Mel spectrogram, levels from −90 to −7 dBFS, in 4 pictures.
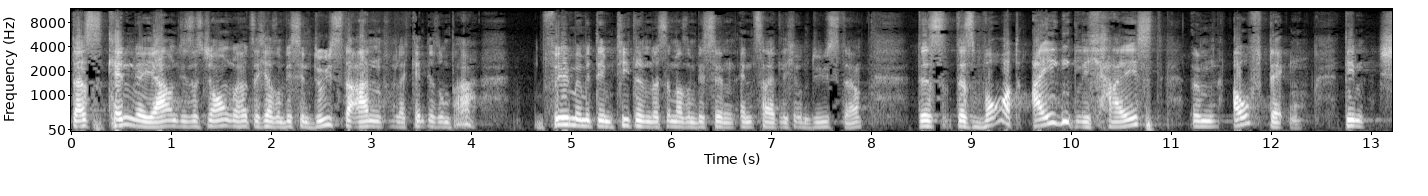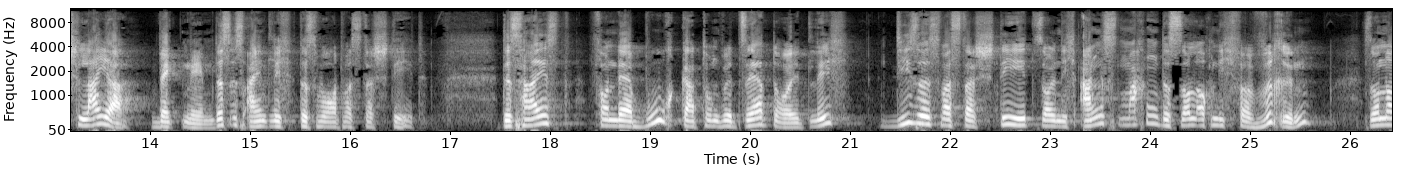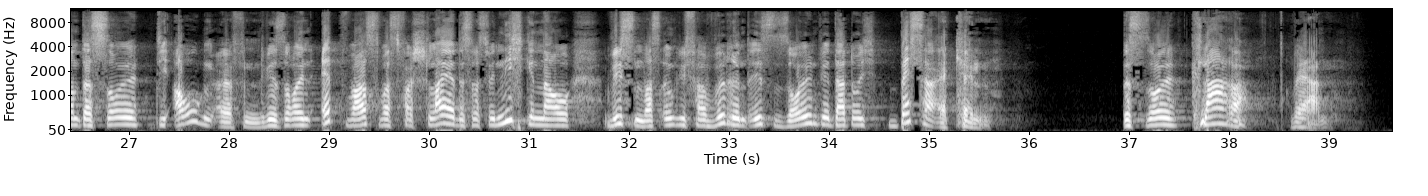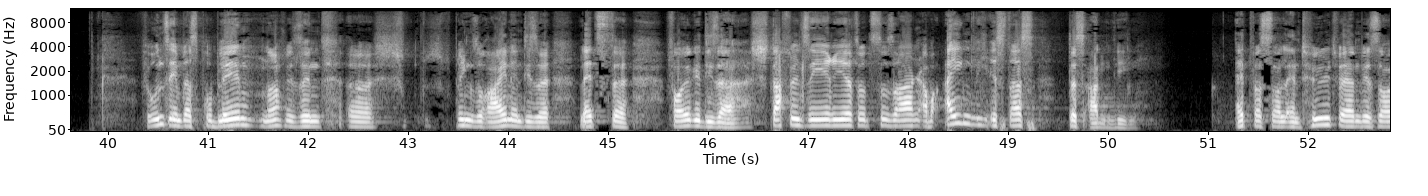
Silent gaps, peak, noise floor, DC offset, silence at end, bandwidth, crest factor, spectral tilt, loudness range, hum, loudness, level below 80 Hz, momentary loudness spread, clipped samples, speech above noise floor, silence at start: none; 0 dBFS; -71 dBFS; under 0.1%; 0 s; 11.5 kHz; 14 dB; -4.5 dB/octave; 4 LU; none; -13 LUFS; -54 dBFS; 10 LU; 0.1%; 58 dB; 0 s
